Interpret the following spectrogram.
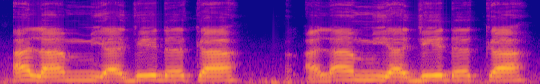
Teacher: tetapi qalqalanya qalqala sughra kecil sebab dia bersambung dia tengah-tengah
